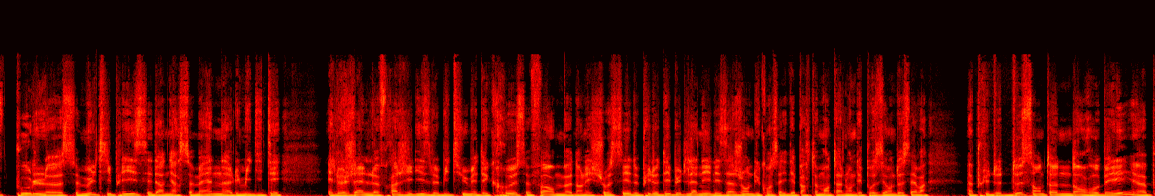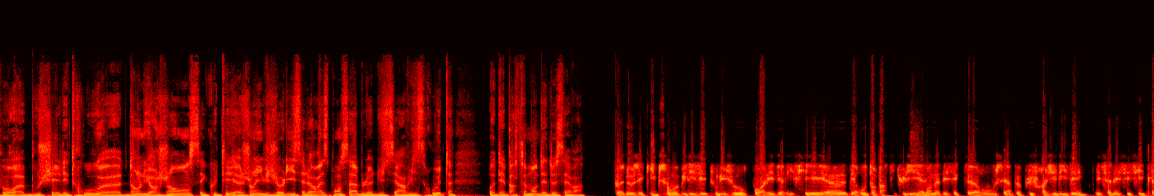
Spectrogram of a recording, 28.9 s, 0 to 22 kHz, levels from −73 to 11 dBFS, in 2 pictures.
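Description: Nothing here calls for a fix, since no technical fault turns up anywhere in the audio.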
